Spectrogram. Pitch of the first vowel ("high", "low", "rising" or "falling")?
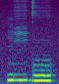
high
